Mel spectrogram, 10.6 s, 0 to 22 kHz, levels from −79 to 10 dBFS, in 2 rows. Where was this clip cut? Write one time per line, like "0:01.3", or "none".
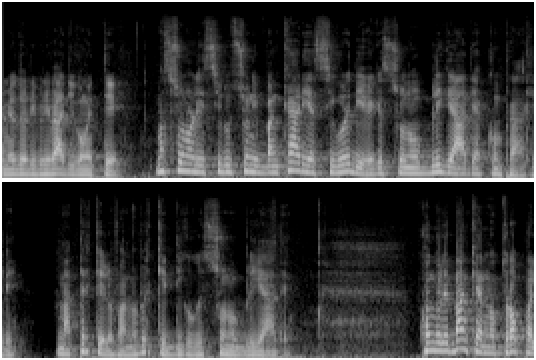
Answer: none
